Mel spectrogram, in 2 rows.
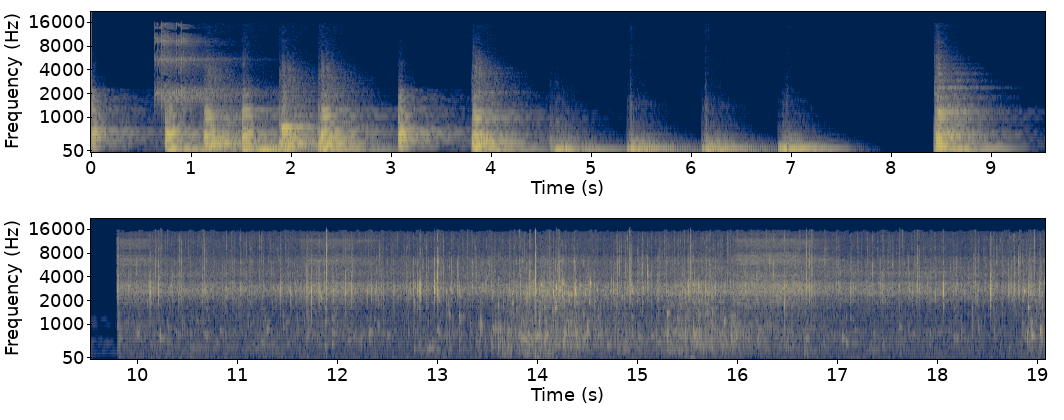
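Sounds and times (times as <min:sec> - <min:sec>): music: 0:00.0 - 0:07.6, 0:08.4 - 0:09.6
water trickling with crackles: 0:09.8 - 0:19.0.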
